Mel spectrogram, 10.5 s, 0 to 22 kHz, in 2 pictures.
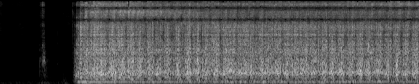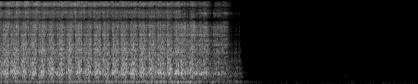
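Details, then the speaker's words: Thrift-shop Panasonic Point-O-Matic KP-33N electric pencil sharpener, first test: even buzzing grind about seven seconds, slightly rough at the end, then stops almost at once with little coast-down compared with an identical unit; owner wonders about oiling. "this one seems to stop spinning a little has a shorter spin down time I guess that's what we're going to call it"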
